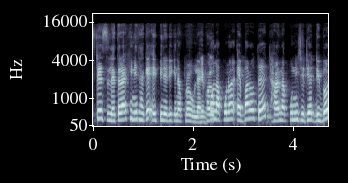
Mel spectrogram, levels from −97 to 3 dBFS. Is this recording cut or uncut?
cut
